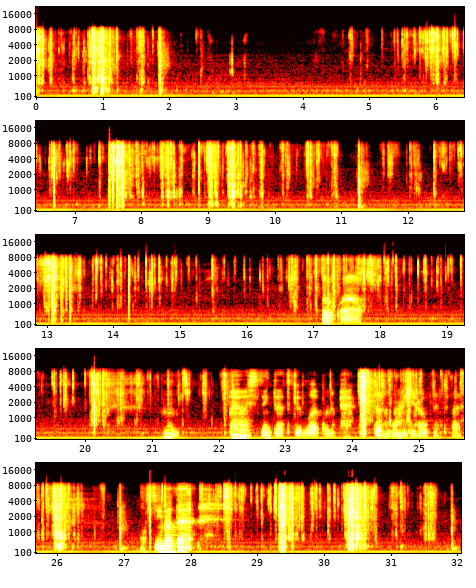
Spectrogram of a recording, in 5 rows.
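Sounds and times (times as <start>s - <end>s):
foil wrapper crinkling and tearing: 0.0s - 2.0s, 4.7s - 11.0s, 11.6s - 22.2s, 24.1s - 26.7s, 27.3s - 27.6s, 28.2s - 31.8s
steady low hum: 0.0s - 32.0s.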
